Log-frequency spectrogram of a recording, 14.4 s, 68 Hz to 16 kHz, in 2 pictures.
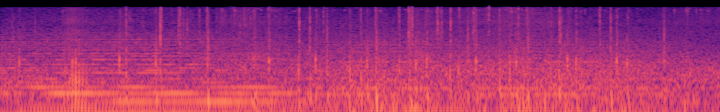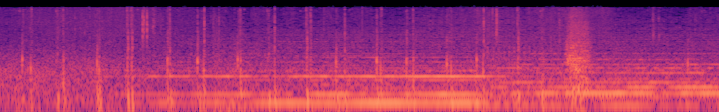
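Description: Geralt's horse Roach gallops in The Witcher 3: Wild Hunt, steady hoofbeats thudding in a quick clip-clop rhythm throughout, moderately close, with a faint voice at times.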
